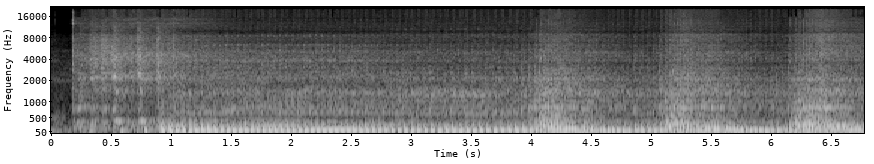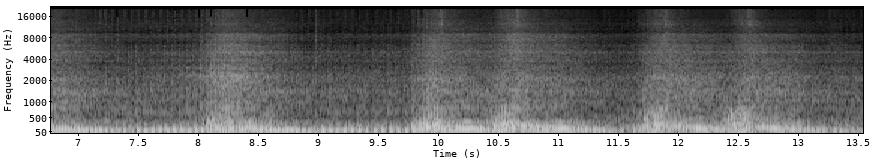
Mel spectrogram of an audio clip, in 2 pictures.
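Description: A Bajaj Pulsar NS 200 motorcycle engine starts and idles loudly close by, then revs repeatedly in sharp bursts, its exhaust note rising and falling.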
